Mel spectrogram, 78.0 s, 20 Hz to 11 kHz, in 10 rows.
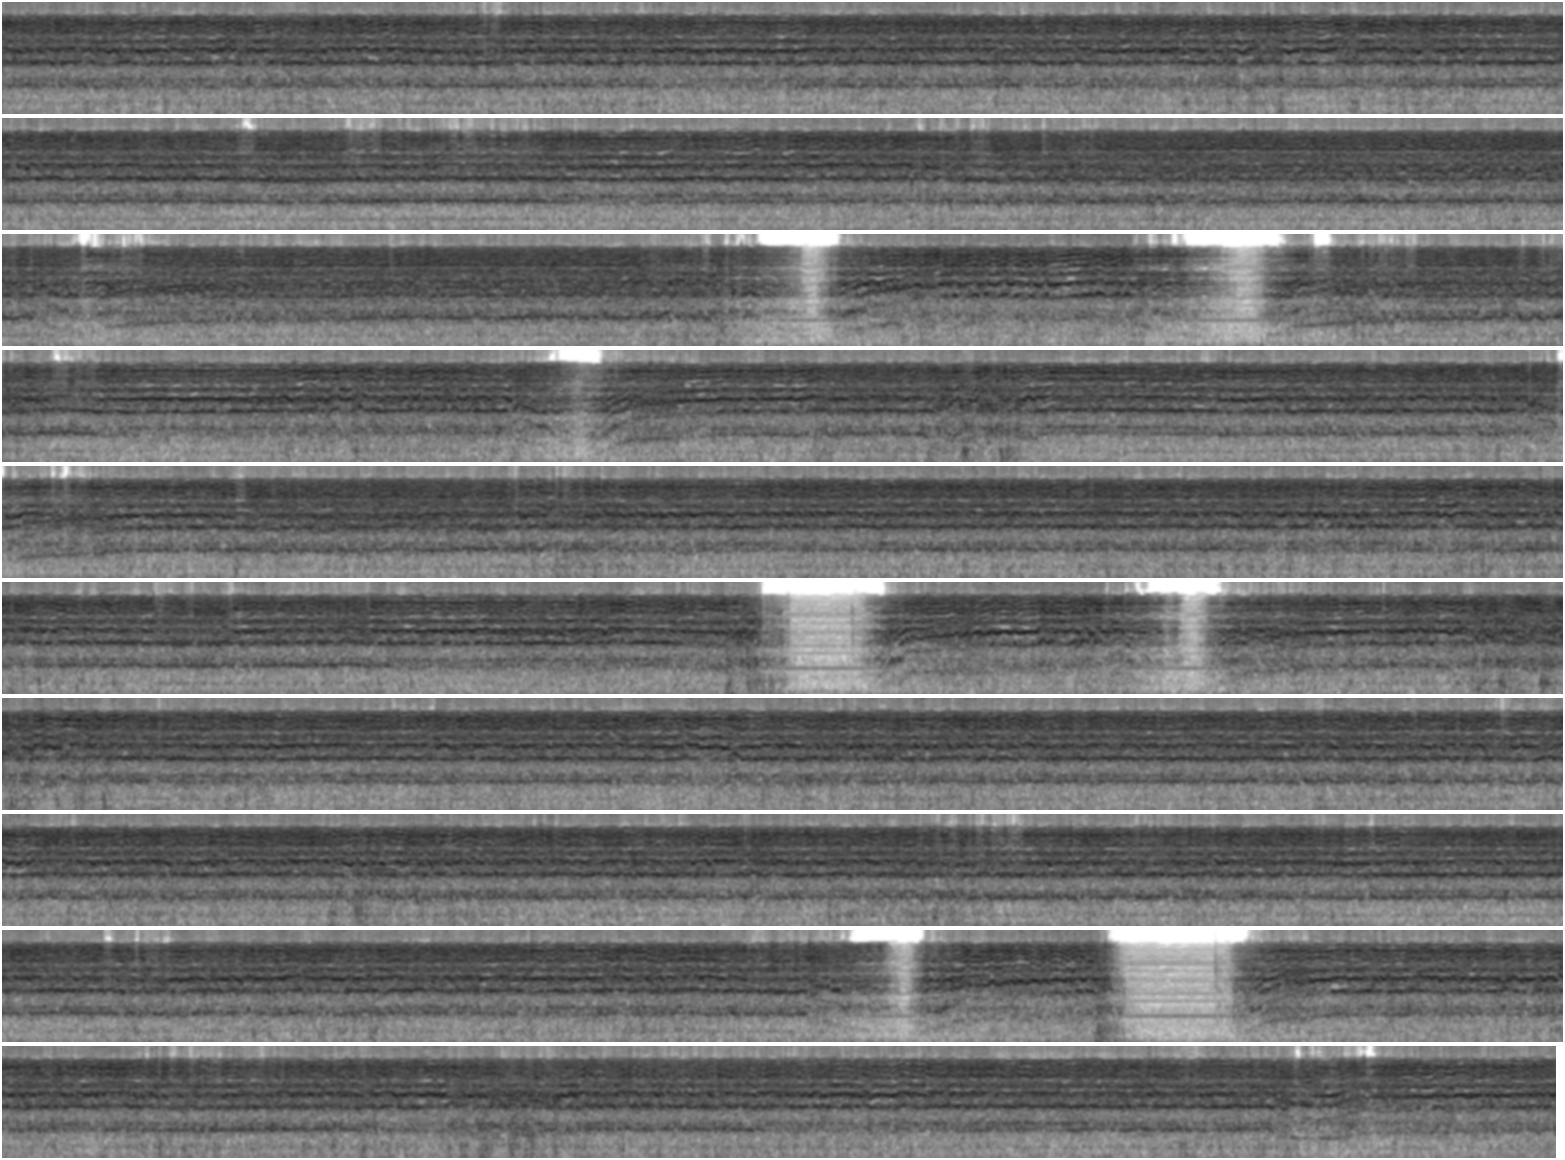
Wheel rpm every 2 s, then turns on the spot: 230, 230, 230, 230, 230, 230, 220, 200, 190, 150, 140, 180, 200, 180, 230, 210, 210, 230, 230, 230, 220, 160, 150, 230, 230, 230, 230, 230, 230, 230, 230, 230, 230, 150, 140, 220, 220, 220, 200.
none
